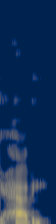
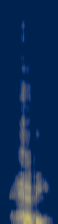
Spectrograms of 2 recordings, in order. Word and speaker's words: heavy: say this is really heavy heavy the word is pronounced heavy again we see the short e sound like red and 10 e e he heavy not heavy but he heavy example the elephant is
